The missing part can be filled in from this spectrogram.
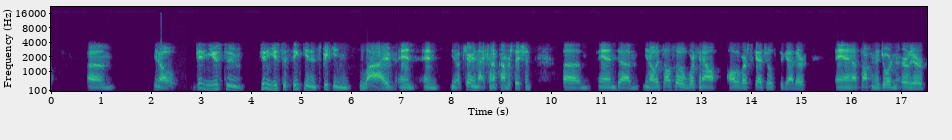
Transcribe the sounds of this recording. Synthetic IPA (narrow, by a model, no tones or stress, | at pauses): ʌ̃m | jɨñoʊ | ɡɛɾɪ̃ŋjʉstʰɨ | ɡ̥ɛɾɪ̃ŋjʉstʰɨθɪ̃ŋkɪ̃ŋɨ̃nspikɪ̃ŋlaɪvɨ̃nɨ̃n | jɨnoʊkʰɛɹiɪ̃ŋðɨt̚kʰãɪ̃ndʌv̥kʰɑ̃ɱvə˞seɪʃɨ̃n | ʌ̃mɨ̃nʌ̃mjɨñoʊɨtsɔlˠsoʊwɜ˞kɪ̃ŋaʊɾ | ʔɔlˠʌvaʊə˞skɛd͡ʒl̩ˠz̥tʰɨɡɛðə˞ | ʔɨ̃naɪwʌz̥tʰɔkɪ̃ŋtʰɨd͡ʒɔɹdⁿn̩ɜ˞lˠiə˞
